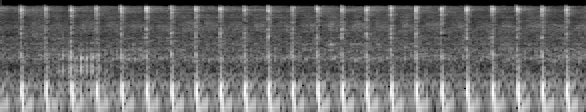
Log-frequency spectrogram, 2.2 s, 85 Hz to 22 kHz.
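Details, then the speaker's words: Old Honda Cub 50 engine after restoration, exhaust fitted, idling with crisp even pops, steady and unchanging; a very smooth healthy idle. "Máy móc rất là êm lắp cho anh em cái bô vào để anh em chúng ta nghe con máy cực chất luôn anh em"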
